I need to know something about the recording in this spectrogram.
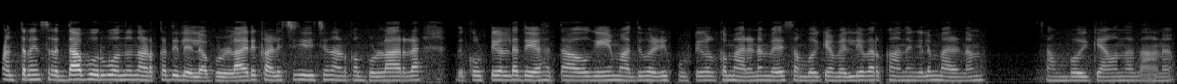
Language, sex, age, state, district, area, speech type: Malayalam, female, 18-30, Kerala, Kozhikode, rural, spontaneous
